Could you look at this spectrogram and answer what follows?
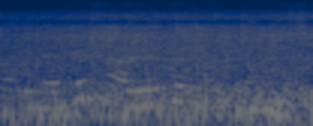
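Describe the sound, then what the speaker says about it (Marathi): Heavy rain pouring down during a downpour, a continuous dense hiss and patter filling the scene with faint talk underneath. "पण फुल जोरात आला पाऊस"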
